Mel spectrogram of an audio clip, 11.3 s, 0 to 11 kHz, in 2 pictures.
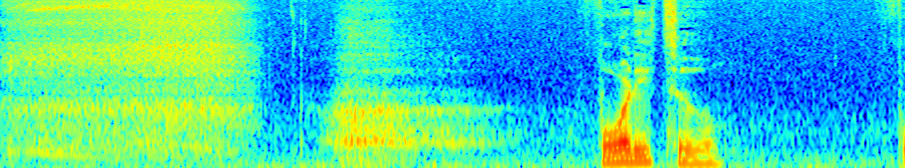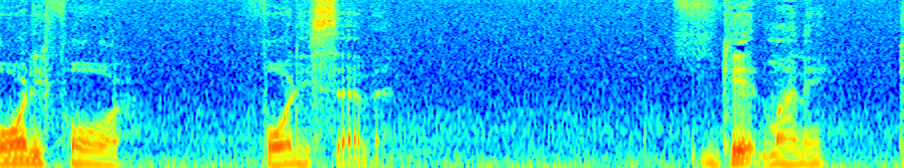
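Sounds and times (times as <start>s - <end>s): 
deep breath: 0.0s - 3.2s
speech: 3.7s - 4.6s, 5.6s - 6.5s, 7.3s - 8.1s, 10.0s - 11.2s.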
